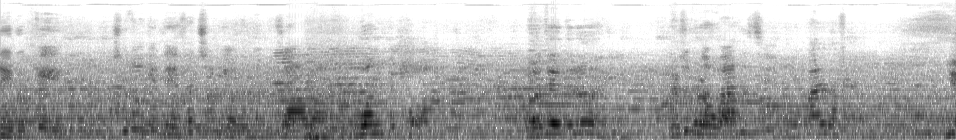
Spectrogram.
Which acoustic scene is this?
crowded indoor space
